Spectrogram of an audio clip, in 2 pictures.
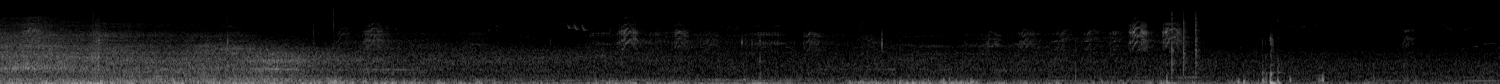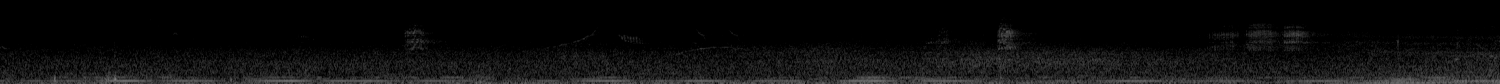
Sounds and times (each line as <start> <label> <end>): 0.0 bus 19.4
0.0 cars 21.4
3.3 birds 22.6
22.2 cars 30.0
23.6 birds 30.0
23.9 bus 30.0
